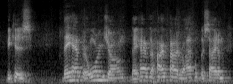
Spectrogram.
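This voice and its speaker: A man with an American accent, at a moderate pace and medium pitch, with fairly even intonation, very even loudness and audible room echo. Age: 60s. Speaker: coyote hunter speaking at public comment. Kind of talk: public comment at a commission meeting. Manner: halting, repetitive.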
